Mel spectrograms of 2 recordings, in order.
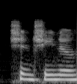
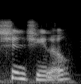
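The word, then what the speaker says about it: Cinccino: I've always heard it pronounced Shinchino. Okay, it helps if... because it's Minchino and Chinchino.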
